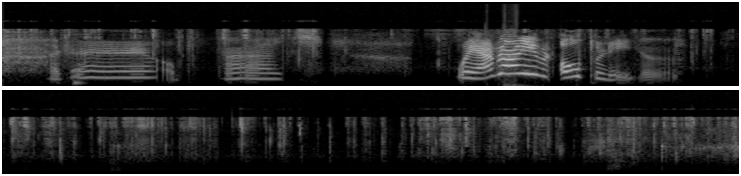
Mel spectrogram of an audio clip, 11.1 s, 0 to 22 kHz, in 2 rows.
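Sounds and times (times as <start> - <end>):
foil wrapper crinkling: 0.0 - 11.0.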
